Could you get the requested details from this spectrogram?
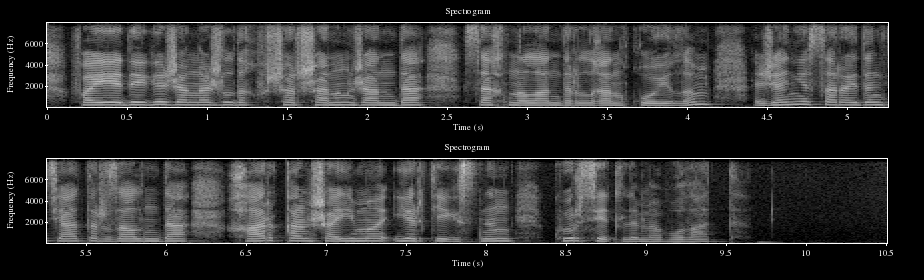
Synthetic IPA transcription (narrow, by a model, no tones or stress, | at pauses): foed̪e̞ɡʲɪʒɑɴɑʒəlˠd̪əqʃəɾʃɑnəɴʒɑnənd̪ɑ | sɑχnɑlˠɑnd̪əɾəlˠʁɑɴqʰo̞jəlˠəm | ʒæne̞sɑɾɑjd̪əɴt̪ʲʰeat̪rzɑlˠənd̪ɑχɑɾqʰɑnʃɑjəməe̞ɾt̪e̞ɡʲɪsɪnɪŋkʲʰɵɾse̞t̪ɪlɪmɪbo̞lˠɑd̪ə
